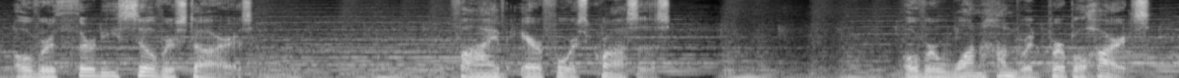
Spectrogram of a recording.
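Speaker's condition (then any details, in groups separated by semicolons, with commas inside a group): No condition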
